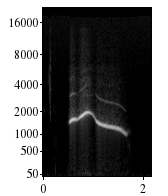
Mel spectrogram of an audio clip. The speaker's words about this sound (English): we're gonna insert the uh, whistle from uh, clint eastwood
